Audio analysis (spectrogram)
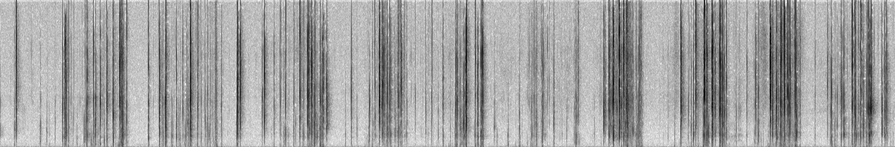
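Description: Fingers and nails scratch a small, filled foil sachet of baking soda and crinkle its crimped edges. The result is dense, bright crinkling and scratching in quick bursts, with short clusters of louder rustling between quieter stretches over a faint low hum.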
